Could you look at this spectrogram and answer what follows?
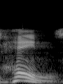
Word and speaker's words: Haynes: No, not Hines. Haynes. Couldn't be Huntingburg?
